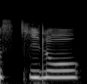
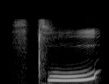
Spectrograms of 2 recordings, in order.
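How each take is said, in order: First: Said in the usual way. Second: "Stylo" split into sty... lo, long pause between; syllable by syllable. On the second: Shown as a demonstration. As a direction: sound out "Stylo" in two drawn-out syllables. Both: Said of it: "On sépare les syllabes".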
